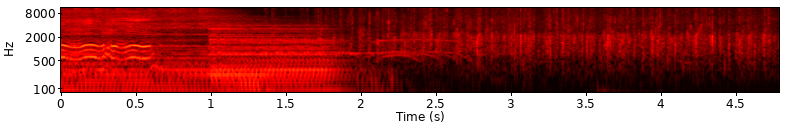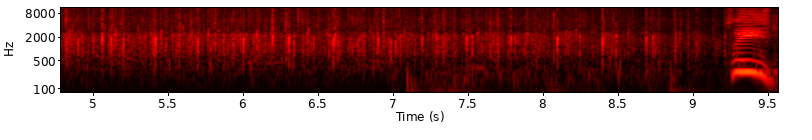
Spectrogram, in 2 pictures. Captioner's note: applause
